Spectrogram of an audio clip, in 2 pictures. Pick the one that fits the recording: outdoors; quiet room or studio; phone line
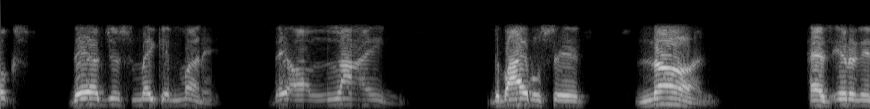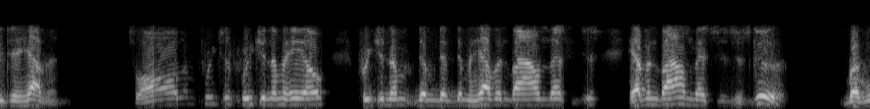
phone line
